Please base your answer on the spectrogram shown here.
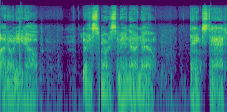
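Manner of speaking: very low, gravelly, gruff voice. Complaining that everyone sounds the same, performing a quoted line in Clint Eastwood gruff voice. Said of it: "a fucking hella gruff voice".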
